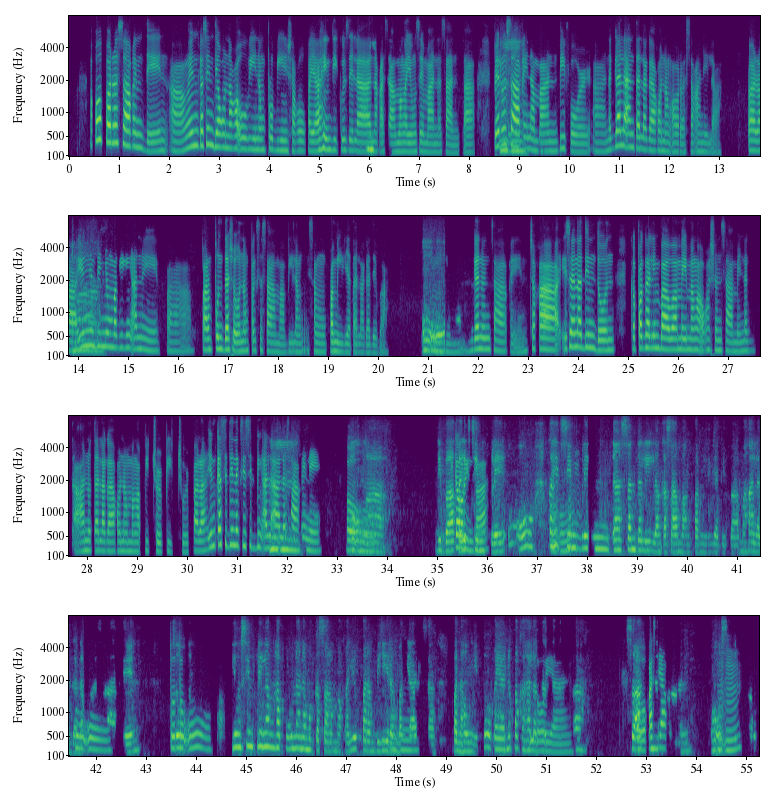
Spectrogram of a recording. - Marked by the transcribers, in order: laughing while speaking: "kaya"; distorted speech; other background noise; mechanical hum; tapping; background speech; dog barking
- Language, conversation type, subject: Filipino, unstructured, Paano mo pinapahalagahan ang mga alaala kasama ang mga mahal sa buhay?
